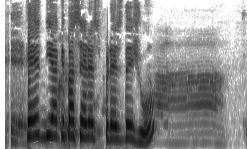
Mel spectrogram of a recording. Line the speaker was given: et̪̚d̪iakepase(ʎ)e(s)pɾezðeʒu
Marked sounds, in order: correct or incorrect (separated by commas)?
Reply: incorrect, correct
